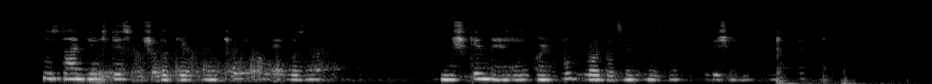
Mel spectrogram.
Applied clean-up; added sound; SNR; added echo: neural mask model DeepFilterNet 3.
